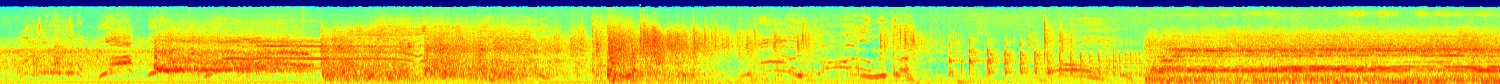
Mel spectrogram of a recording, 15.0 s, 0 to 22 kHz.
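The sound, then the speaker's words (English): A train arriving in Carbondale rumbles and clatters loudly, a busy mechanical din building steadily, then a long sustained whistle blares over the noise near the end. “Yes, the train is bringing the way past the last Carbondale Spring Talent Show to town on May 15th and 16th.”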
